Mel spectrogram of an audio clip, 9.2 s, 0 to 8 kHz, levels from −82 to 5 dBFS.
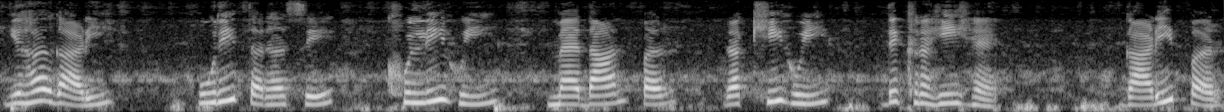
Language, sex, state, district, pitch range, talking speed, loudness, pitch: Hindi, female, Madhya Pradesh, Dhar, 215-285 Hz, 105 wpm, -15 LUFS, 240 Hz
